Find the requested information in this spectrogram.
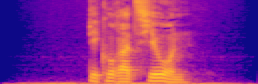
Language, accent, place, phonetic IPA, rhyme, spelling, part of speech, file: German, Germany, Berlin, [dekoʁaˈt͡si̯oːn], -oːn, Dekoration, noun, De-Dekoration.ogg
- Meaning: decoration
